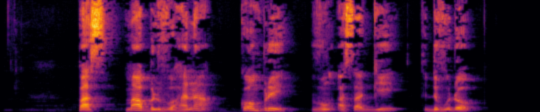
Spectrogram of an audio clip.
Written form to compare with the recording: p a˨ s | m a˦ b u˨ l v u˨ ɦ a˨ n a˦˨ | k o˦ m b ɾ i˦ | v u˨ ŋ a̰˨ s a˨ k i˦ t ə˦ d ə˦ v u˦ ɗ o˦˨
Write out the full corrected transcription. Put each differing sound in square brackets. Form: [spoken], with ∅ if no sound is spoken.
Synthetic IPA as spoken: p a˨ s | m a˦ b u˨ l v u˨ ɦ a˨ n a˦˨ | k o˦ m b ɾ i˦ | v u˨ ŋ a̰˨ s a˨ [ɡ] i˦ t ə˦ d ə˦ v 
